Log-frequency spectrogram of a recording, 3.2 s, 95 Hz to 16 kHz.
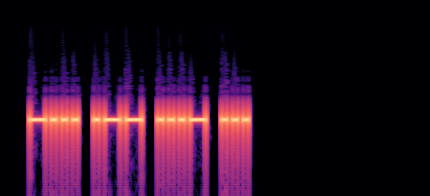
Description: Morse code, heard as a keyed tone, about 30 wpm, 700 Hz. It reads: BWVS
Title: Four Challenging Letter-Number Combinations 30wpm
